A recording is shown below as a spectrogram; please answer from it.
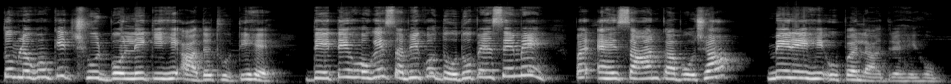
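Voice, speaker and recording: Woman reading a grumbling impatient gentleman. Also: sits high, expressive, takes it slowly. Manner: brusque, suspicious.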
